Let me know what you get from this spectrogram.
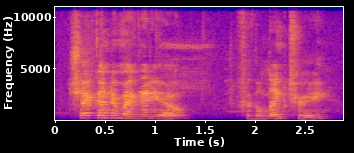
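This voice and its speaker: Noticeable background noise sits behind a woman who speaks quietly and fairly slowly at a fairly high pitch. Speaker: artist and art tutor. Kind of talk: painting demonstration. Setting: home art studio. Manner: casual.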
